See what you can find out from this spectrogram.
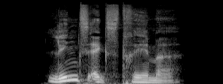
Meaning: inflection of linksextrem: 1. strong/mixed nominative/accusative feminine singular 2. strong nominative/accusative plural 3. weak nominative all-gender singular
- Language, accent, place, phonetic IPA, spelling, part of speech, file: German, Germany, Berlin, [ˈlɪŋksʔɛksˌtʁeːmə], linksextreme, adjective, De-linksextreme.ogg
